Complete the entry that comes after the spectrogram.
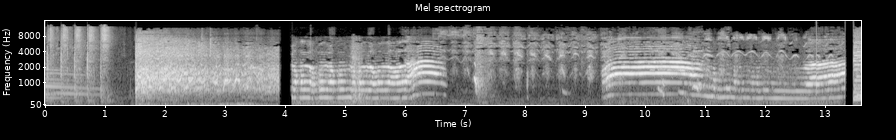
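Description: Tabby kitten crying out in three long, drawn-out yowls while a dog pins it down, the last one short and rising. Before them comes a couple of seconds of loud rushing noise.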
